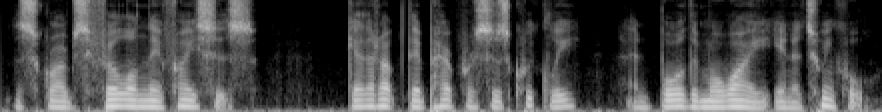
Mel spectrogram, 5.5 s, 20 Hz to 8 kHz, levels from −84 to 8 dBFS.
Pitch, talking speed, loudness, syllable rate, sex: 115 Hz, 195 wpm, -16 LUFS, 6.1 syllables/s, male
